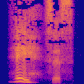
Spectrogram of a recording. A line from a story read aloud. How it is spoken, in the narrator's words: said Uncle Joe faintly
